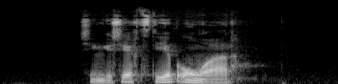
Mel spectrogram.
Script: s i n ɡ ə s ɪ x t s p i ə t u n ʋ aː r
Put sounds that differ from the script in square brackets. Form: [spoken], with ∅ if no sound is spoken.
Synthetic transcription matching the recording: s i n ɡ ə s ɪ x t s [t] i ə [p] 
